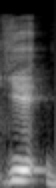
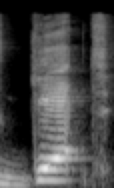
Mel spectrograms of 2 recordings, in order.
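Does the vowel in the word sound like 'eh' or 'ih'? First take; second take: ih; eh. First: The vowel sounds like 'ih', as in git. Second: The vowel sounds like 'eh', as in bet. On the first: The speaker calls it wrong. "was not get, G-I-T" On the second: The speaker calls it right. "The word was get, T-E-T"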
